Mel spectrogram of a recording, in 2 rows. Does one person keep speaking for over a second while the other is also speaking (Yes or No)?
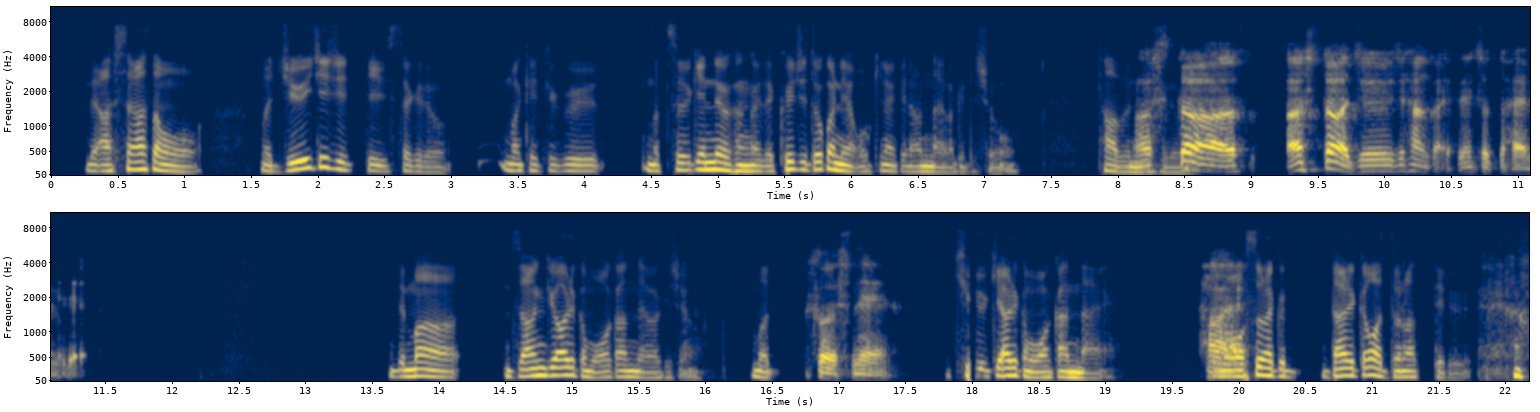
No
